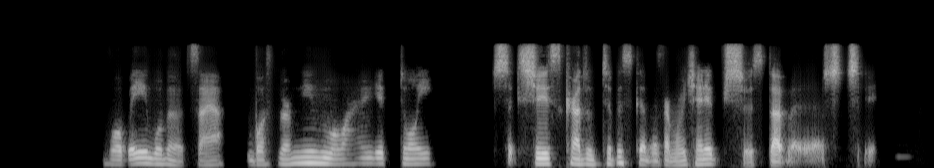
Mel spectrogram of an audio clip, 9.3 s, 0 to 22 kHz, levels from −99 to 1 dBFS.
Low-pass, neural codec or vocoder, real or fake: 7.2 kHz; codec, 16 kHz, 0.5 kbps, X-Codec, HuBERT features, trained on balanced general audio; fake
